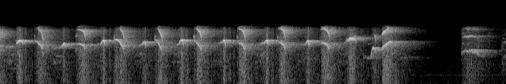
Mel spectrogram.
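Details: Courtship calling of a cockatiel: quick, buzzy, downward-stepping chirps, about two per second, run for four seconds, then a short pause and a clearer whistled note.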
